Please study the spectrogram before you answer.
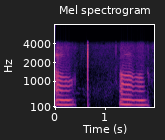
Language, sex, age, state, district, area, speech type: Assamese, female, 30-45, Assam, Sivasagar, rural, conversation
